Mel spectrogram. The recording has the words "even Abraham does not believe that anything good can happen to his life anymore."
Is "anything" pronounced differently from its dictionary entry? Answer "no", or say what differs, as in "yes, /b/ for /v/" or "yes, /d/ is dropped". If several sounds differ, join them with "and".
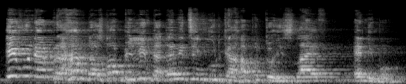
yes, /t/ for /θ/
